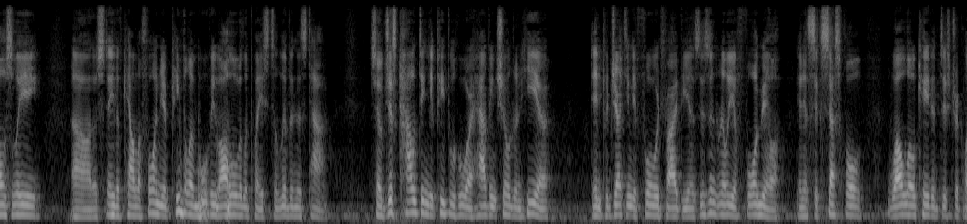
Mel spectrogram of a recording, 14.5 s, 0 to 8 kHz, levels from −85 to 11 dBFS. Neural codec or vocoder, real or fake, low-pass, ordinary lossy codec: codec, 16 kHz, 1 kbps, FunCodec, trained on Chinese and English, 50 frames a second; fake; 7.2 kHz; MP3, 48 kbps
